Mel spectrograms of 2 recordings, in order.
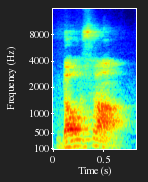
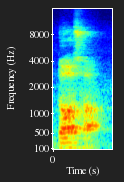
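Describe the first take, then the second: First: दौसा with a clear a-u glide; correct au. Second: दौसा said with a plain o instead of au; wrong o sound. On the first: Teacher giving students the right दौसा. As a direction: open दौसा as da-u-sa. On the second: Teacher showing students the common wrong दौसा. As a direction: flatten दौसा to dosa. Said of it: "लेकिन इसको बोलते क्या है". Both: Shown as a demonstration.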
